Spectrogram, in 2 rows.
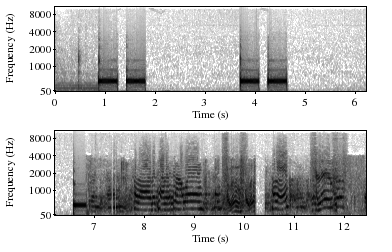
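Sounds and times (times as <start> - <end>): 
telephone ringback tone in double bursts: 0.9 - 1.8, 3.7 - 4.7, 6.6 - 6.9
speech: 7.0 - 12.4.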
